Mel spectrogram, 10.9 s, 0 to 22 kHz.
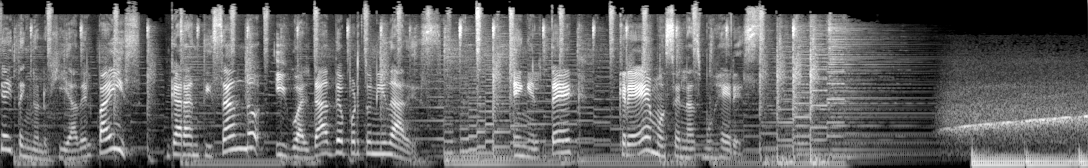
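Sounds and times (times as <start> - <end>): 
speech: 0.0 - 7.7
ambulance siren: 9.4 - 10.8
loud steady low rumble: 9.4 - 10.8.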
